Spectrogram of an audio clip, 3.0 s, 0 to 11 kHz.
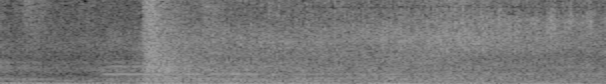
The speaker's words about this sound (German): Ich stehe auf der Mittelinsel an der Brandenburgischen Straße, dort, wo sie die Konstanzer Straße kreuzt. 4-spurig rasen Autos vorbei, je 2 vor und 2 hinter mir.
